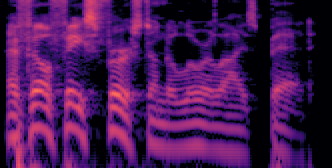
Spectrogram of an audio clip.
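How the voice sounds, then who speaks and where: An actor playing a hard-boiled, sardonic occult investigator in a noir audio drama, blunt and world-weary. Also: male voice, sits low, big pitch swings, a little fast, mellow. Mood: wry narration.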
